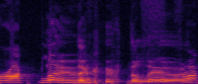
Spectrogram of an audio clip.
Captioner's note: laugh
